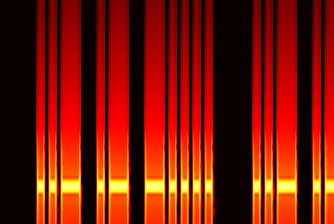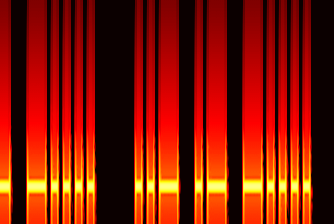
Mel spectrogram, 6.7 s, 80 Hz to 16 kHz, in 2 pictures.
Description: Morse code, heard as a keyed tone, about 20 wpm, 700 Hz. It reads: UA6 UA6 UA6
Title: Callsign Prefixes for Top 25 DXCC - Repeated 3x - 20wpm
